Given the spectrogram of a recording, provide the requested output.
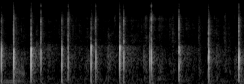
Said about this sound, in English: Shows like this don't just happen overnight. It's a lot of planning in the works, and without the enthusiastic help and support of all of you, it wouldn't be possible. So I want to have a round of applause for all the volunteers.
